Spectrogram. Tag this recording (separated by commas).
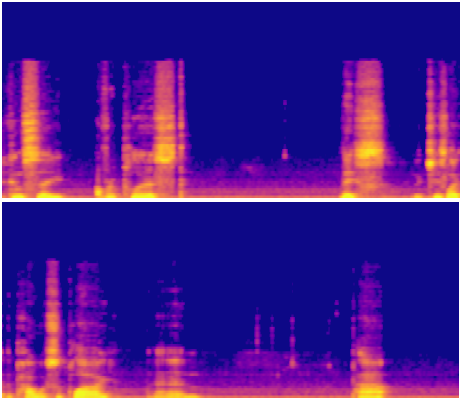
Speech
